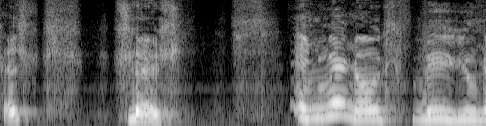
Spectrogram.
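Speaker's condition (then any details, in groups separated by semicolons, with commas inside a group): Cerebral palsy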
